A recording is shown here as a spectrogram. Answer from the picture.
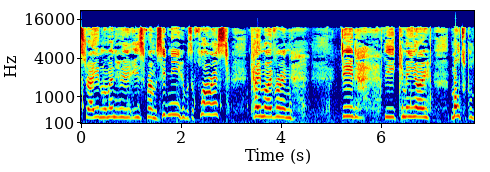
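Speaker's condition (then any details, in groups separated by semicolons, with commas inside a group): No condition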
